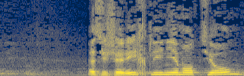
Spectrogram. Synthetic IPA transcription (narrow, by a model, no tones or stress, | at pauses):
əsɪʃəɾɪχtliːnjəmɔt͡sjoːn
